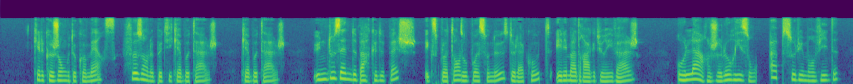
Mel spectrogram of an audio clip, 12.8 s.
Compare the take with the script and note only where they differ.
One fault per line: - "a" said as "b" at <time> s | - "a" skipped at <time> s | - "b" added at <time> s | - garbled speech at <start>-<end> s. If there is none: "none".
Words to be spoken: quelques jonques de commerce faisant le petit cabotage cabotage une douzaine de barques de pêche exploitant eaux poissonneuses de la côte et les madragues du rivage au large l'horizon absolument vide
none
